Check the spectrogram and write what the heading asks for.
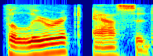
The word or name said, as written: valeric acid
